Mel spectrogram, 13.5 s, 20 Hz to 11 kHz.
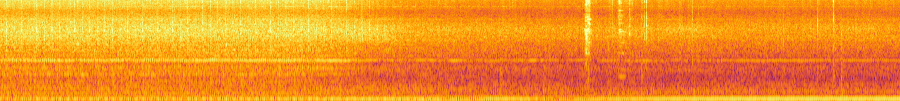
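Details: Peugeot 407 2.2 petrol, cold idle, Total 9000 5W40 oil: even knock near three per second over a low engine note. It appeared after ring replacement, valve lapping, valve stem seal replacement and idle-air channel cleaning. Origin unknown.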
